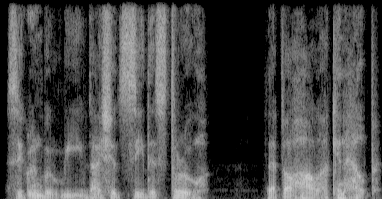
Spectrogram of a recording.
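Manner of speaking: ordinary talk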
